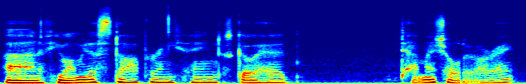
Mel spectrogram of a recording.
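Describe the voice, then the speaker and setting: A man playing a polite, gentle, shy vampire in an ASMR roleplay, speaking softly and hesitantly to reassure the listener, often near a whisper. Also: medium pitch, level tone, husky, close to an everyday voice. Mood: gentle, reassuring. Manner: hesitant, reassuring, halting with soft chuckles.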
